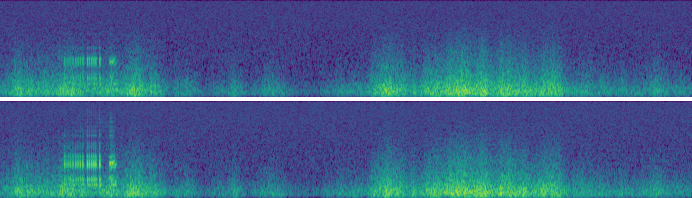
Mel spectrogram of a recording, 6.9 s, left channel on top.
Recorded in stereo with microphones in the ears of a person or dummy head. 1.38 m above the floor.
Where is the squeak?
55° right (ahead or behind).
